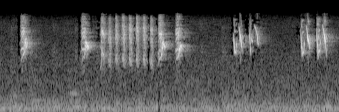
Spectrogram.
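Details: Long-tailed shrike, recorded as a training track for other birds: a fast, even run of about ten sharp chips, framed by single notes and short doubled chattering bursts.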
